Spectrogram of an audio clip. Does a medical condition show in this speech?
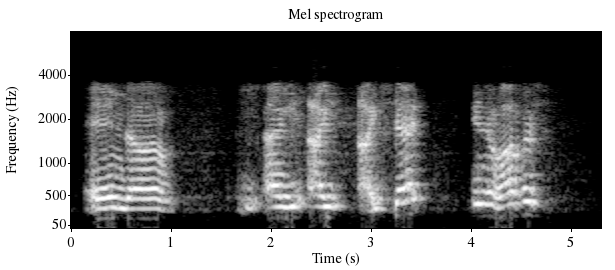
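Yes: Parkinson's disease; stutters, Parkinson's attacks the jaw.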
